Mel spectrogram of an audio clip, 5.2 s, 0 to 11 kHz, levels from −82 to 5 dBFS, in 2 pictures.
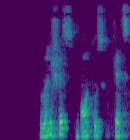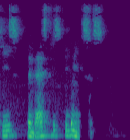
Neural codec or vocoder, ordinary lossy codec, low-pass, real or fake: none; AAC, 32 kbps; 9.9 kHz; real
